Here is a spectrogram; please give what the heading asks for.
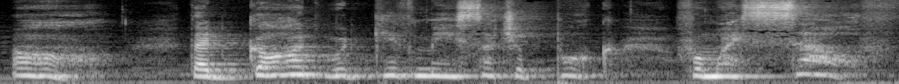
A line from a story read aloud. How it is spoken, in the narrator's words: With quickened pulse and throbbing heart, he read for himself the words of life, pausing now and then to exclaim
